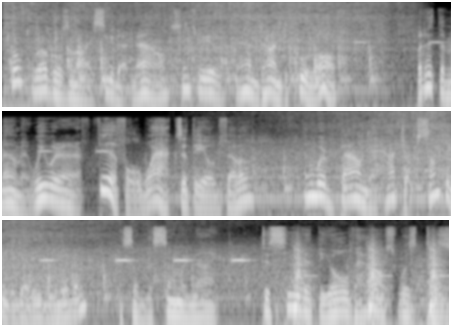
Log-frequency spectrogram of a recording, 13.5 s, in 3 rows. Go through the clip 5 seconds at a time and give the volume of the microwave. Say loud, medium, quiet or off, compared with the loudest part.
quiet, quiet, loud.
